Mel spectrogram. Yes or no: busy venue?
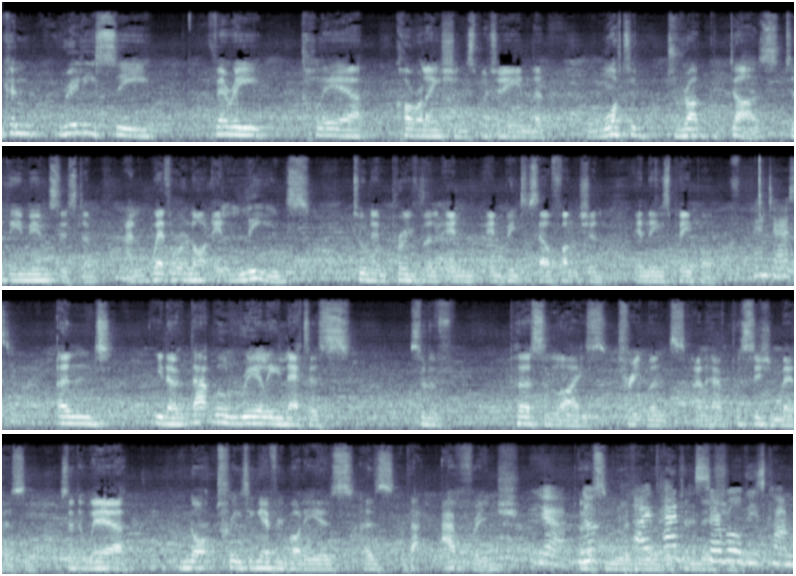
yes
